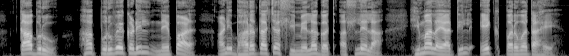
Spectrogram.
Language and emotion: Marathi, neutral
